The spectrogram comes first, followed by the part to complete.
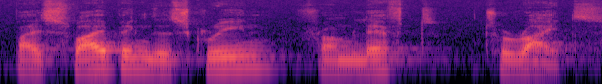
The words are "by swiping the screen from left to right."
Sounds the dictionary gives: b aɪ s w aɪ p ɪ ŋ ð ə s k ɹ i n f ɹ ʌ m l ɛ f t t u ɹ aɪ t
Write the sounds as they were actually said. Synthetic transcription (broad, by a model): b aɪ s w aɪ p ɪ ŋ ð ə s k ɹ i n f ɹ ʌ m l ɛ f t t u ɹ aɪ t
